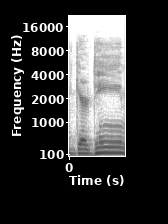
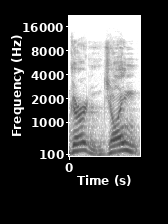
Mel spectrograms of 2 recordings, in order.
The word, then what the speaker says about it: Gerdin: I thought it might be Gerdine or something like Yeah, real no, fancy. Just garden, but spelled bad. Garden. Poorly spelled garden. Yeah, exactly. Gerdin.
